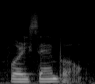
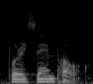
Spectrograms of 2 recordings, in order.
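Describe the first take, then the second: The two takes are said the same way.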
